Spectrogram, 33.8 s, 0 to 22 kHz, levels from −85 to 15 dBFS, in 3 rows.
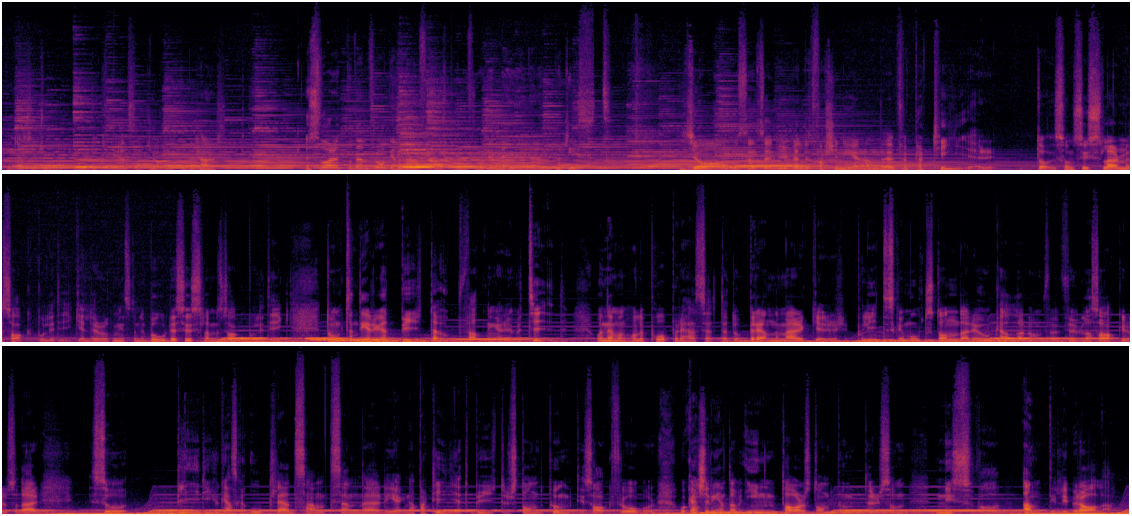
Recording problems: background music; very loud; throughout; 3 dB above the speech

